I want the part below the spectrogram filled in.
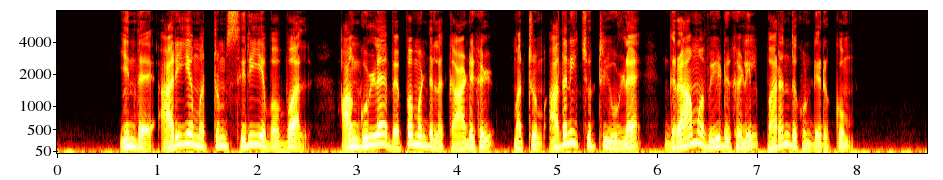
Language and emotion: Tamil, neutral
